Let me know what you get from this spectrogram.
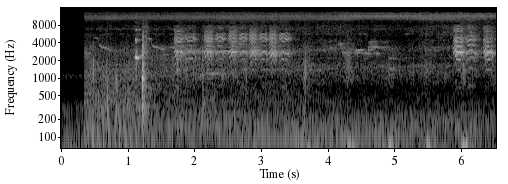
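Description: Small birds chirping in quick repeated calls, in two spells. Outdoor wind rumble runs underneath, with a sharp click early on and a few dull thumps near the end.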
